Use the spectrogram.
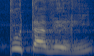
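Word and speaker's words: Poutavéri: il échange son nom se faisant appeler désormais poutaverie ce qui est la prononciation à la tahitienne de Bougainville même si celui-ci d'ailleurs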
